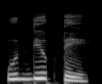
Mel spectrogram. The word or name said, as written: ಉದ್ಯುಕ್ತ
